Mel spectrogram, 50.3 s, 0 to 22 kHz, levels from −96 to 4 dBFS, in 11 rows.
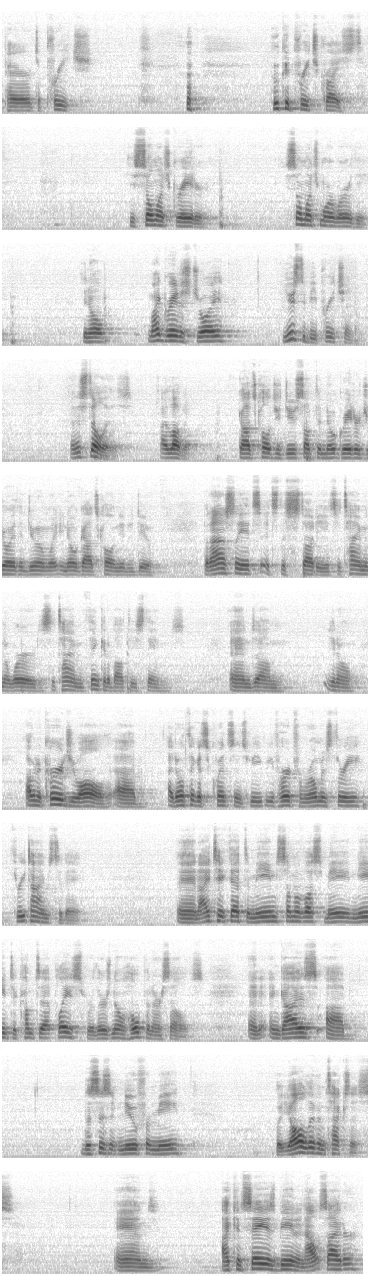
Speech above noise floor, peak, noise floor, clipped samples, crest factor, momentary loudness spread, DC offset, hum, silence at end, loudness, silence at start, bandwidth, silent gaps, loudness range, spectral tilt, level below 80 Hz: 33 dB; -12 dBFS; -67 dBFS; under 0.1%; 22 dB; 15 LU; under 0.1%; none; 0 s; -35 LUFS; 0.05 s; 16 kHz; none; 6 LU; -4 dB/octave; -74 dBFS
